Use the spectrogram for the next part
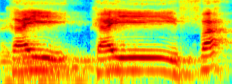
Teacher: یا ساکن ہے اور یا ساکن سے ماقبل حرف کاف ہے، کاف کے اوپر کیا ہے؟ زبر ہے. تو کیا ہوگا؟ یا لین ہوگا. اس کو تھوڑا سا لمبا کریں گے.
